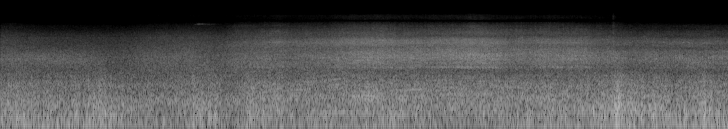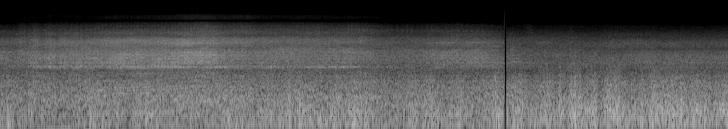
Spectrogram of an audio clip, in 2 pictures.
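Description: Road noise from a car being driven: a steady hiss of tyres and wind over the engine, swelling and easing a couple of times with speed.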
